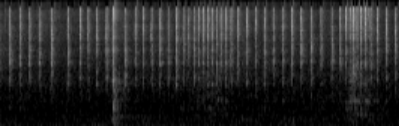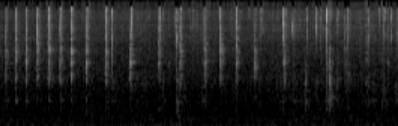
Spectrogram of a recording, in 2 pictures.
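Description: Light metallic ticks, roughly five or six a second, quiet otherwise: the chain clicks steadily as it turns, cause not found.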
